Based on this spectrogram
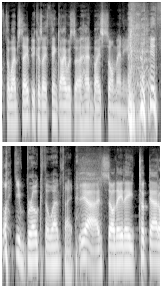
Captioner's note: laughs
